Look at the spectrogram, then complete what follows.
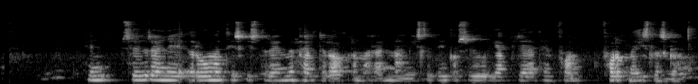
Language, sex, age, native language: Icelandic, female, 50-59, Icelandic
